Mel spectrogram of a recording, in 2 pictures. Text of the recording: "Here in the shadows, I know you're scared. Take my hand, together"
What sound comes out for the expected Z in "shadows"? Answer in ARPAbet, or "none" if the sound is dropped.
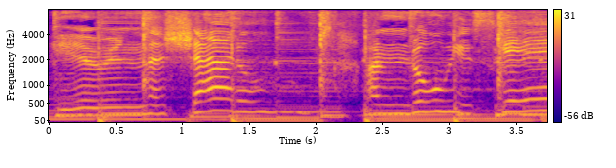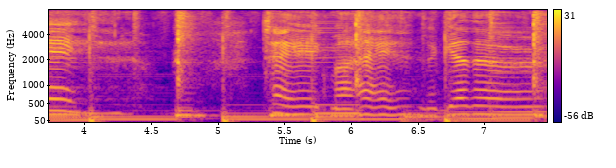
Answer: none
